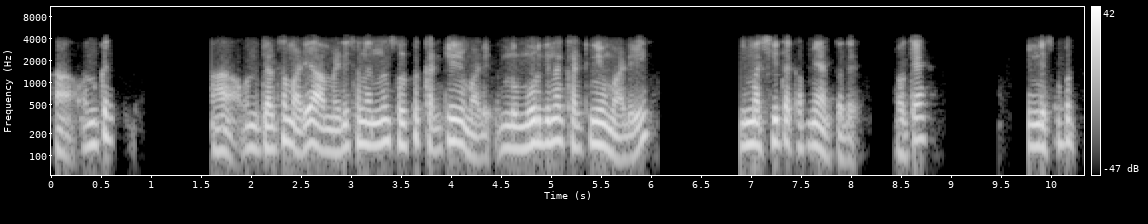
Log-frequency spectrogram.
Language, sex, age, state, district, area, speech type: Kannada, male, 30-45, Karnataka, Shimoga, rural, conversation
